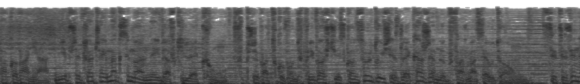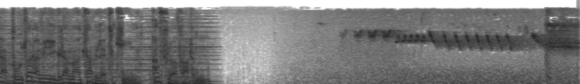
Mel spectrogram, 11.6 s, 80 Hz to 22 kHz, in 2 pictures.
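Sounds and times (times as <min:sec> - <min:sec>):
speech: 0:00.1 - 0:08.1
birds singing in rapid chirping trills: 0:09.0 - 0:11.5.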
